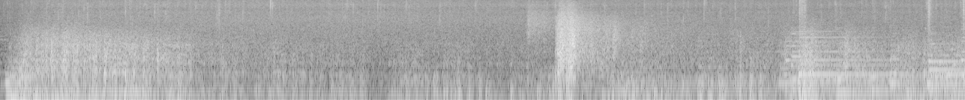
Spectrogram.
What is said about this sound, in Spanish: José Pedroni dice que llueve, llueve por todas partes, sobre el trigal sediento, sobre las largas calles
